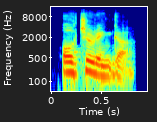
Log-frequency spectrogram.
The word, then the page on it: alcheringa: Indian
